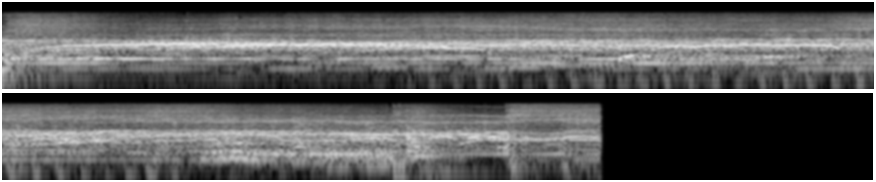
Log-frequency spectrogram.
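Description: Pop-rock band playing live with acoustic guitar, bass, drums and keyboards, holding out a long final chord while the crowd whoops and yells over it. The sound cuts off abruptly about nine seconds in.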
